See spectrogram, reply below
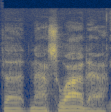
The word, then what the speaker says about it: Nasuada: With pictures of what was going on with Rohirrim and pictures of what was going on with Nasuada. – Yep. – If I'm saying that correctly. – You are. That's the way they pronounce it in the audio.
